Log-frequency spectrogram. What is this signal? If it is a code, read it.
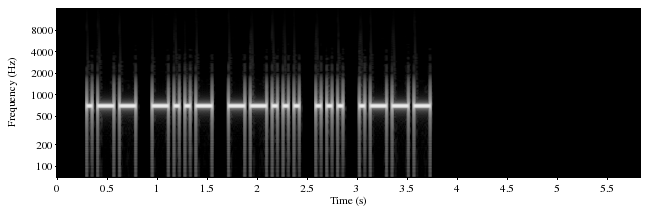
Morse code, heard as a keyed tone, about 22 wpm, 700 Hz. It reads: WX7SJ
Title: Call Signs Repeated 2x - 22wpm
